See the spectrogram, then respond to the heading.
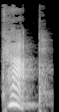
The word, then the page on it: cap: British English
